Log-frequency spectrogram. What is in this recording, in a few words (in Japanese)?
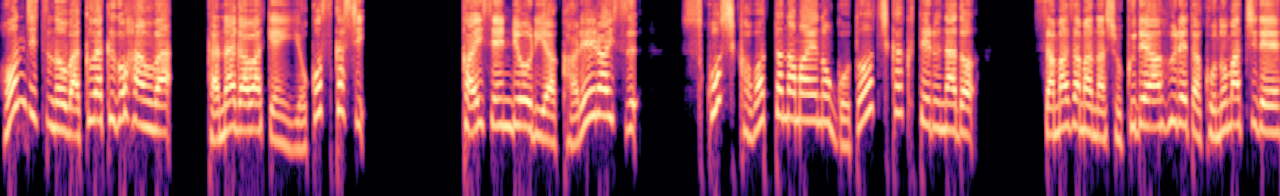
ナレーション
